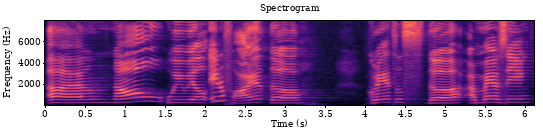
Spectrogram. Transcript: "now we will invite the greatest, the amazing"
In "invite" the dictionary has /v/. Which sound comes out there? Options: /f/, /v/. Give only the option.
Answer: /f/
